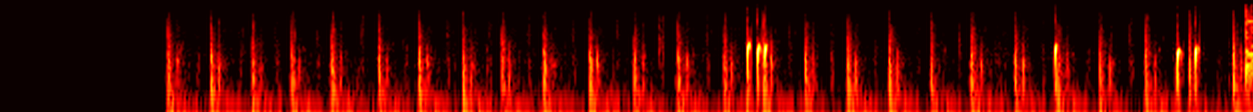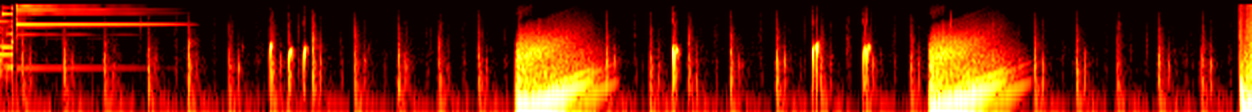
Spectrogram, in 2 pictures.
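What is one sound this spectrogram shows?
Quick electronic blips tick in a steady rhythm.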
